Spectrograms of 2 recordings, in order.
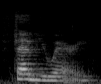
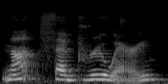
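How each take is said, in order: First: The first R sound is left out. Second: The first R sound is pronounced. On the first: The speaker calls it right. "we don't say the first one. We pronounce it like February" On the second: The speaker calls it wrong.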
